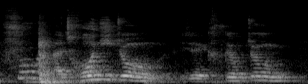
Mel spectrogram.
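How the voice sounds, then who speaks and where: Young male host, fairly high voice, chatty, leads the talk. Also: animated, slow pace, a crowd in the background. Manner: chatty, leads and prompts the others. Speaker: host of the group live stream. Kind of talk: casual chat. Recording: echoey room, far from mic.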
